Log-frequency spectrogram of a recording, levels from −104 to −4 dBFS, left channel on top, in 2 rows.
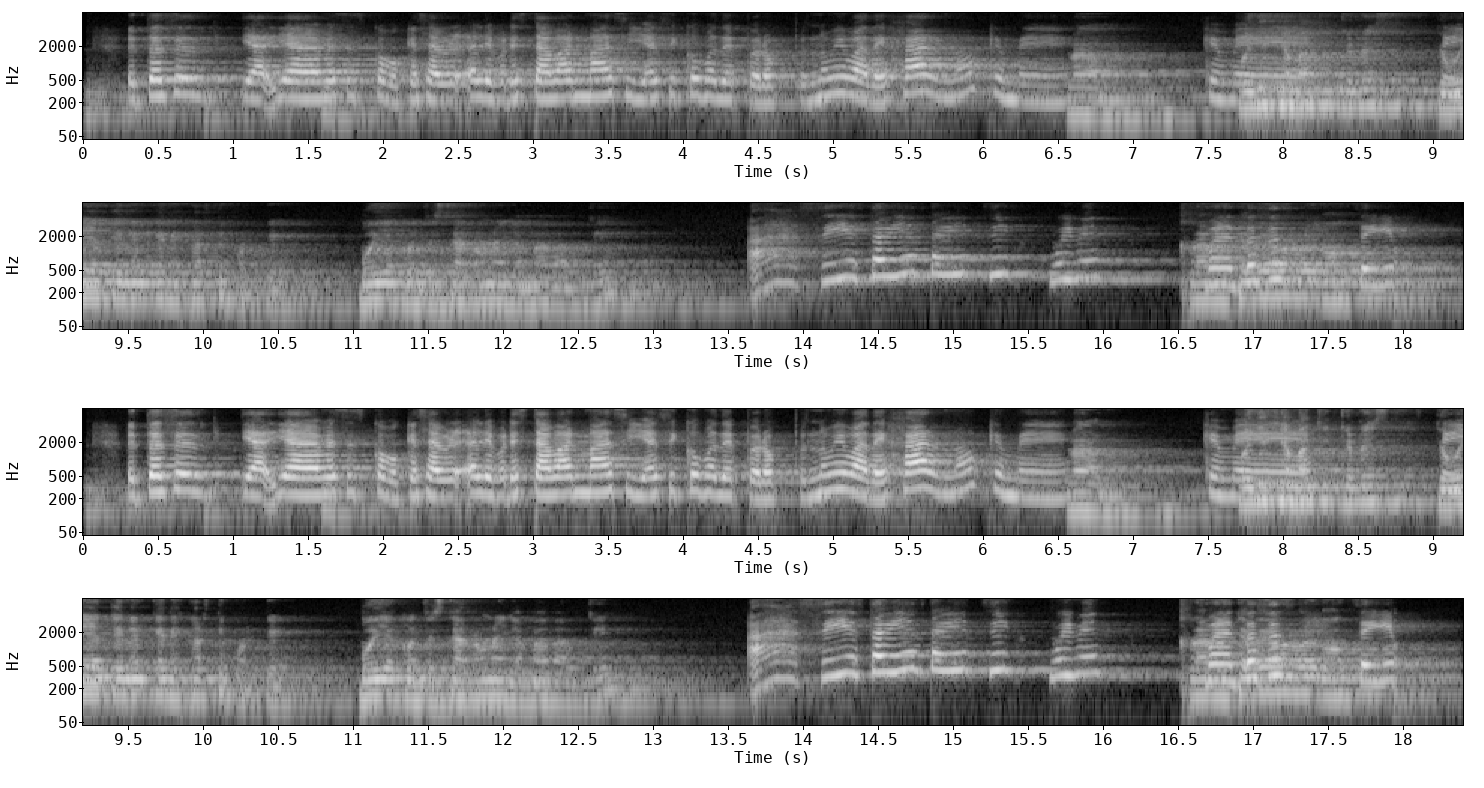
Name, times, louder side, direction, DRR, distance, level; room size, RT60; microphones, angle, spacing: voice 1, 0.3-6.6 7.5-8.2 9.1-9.3 13.6-15.4 15.6-16.0 16.7-17.2 17.7-18.0, right 4 dB, 35° right, 15 dB, 0.4 m, -26 dB
voice 2, 6.5-7.0 7.7-8.7 9.0-10.6 11.0-12.8 16.5-17.7, right 2 dB, 70° right, 5 dB, 1.5 m, -32 dB
17.5 x 16.5 x 4.7 m, 2.2 s
head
